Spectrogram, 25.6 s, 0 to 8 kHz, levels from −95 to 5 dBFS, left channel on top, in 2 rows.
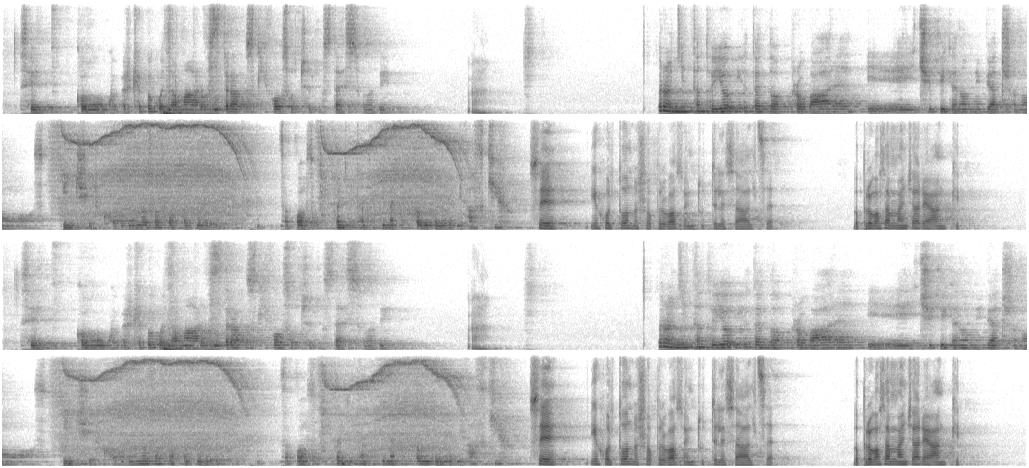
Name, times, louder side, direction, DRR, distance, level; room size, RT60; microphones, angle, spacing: voice 1, 0.9-4.8 6.5-6.6 8.2-19.2, left 2 dB, 90° left, 5 dB, 2.8 m, -33 dB
sound 1, 13.3-15.9 16.7-18.6, left 3 dB, 65° left, 4.7 m, -37 dB
voice 2, 19.4-19.8 20.2-22.5 23.6-24.8, right 3 dB, 20° right, 13 dB, 0.7 m, -31 dB
29.0 x 13.0 x 8.3 m, 1.3 s
head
